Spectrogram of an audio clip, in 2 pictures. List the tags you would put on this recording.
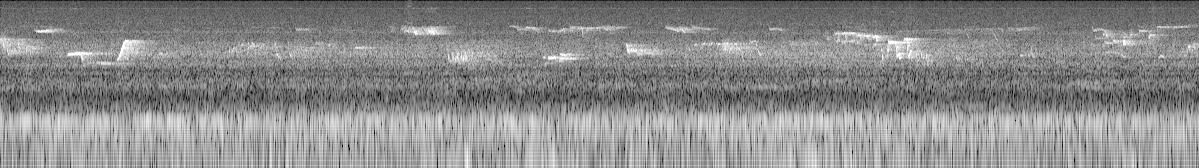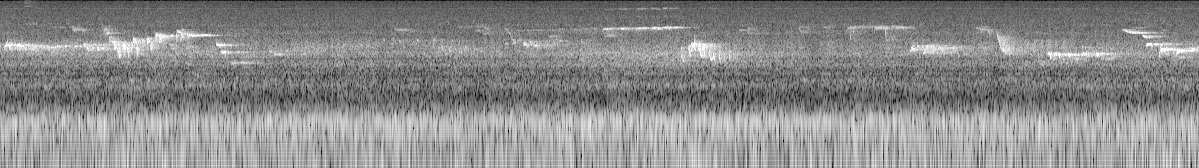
Soundscapes > Nature
alice-holt-forest
artistic-intervention
data-to-sound
Dendrophone
modified-soundscape
nature
phenological-recording
raspberry-pi
sound-installation
soundscape
weather-data

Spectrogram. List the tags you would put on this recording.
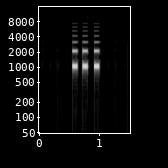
Sound effects > Electronic / Design
Language
Morse
Telegragh

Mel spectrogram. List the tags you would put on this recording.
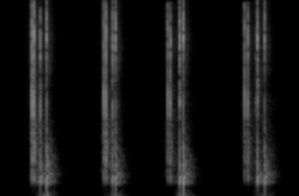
Sound effects > Human sounds and actions
tapping
tap
thumping

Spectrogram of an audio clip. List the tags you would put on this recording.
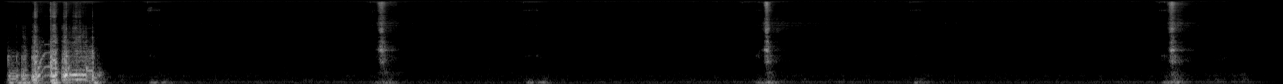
Sound effects > Other mechanisms, engines, machines
motor
machine

